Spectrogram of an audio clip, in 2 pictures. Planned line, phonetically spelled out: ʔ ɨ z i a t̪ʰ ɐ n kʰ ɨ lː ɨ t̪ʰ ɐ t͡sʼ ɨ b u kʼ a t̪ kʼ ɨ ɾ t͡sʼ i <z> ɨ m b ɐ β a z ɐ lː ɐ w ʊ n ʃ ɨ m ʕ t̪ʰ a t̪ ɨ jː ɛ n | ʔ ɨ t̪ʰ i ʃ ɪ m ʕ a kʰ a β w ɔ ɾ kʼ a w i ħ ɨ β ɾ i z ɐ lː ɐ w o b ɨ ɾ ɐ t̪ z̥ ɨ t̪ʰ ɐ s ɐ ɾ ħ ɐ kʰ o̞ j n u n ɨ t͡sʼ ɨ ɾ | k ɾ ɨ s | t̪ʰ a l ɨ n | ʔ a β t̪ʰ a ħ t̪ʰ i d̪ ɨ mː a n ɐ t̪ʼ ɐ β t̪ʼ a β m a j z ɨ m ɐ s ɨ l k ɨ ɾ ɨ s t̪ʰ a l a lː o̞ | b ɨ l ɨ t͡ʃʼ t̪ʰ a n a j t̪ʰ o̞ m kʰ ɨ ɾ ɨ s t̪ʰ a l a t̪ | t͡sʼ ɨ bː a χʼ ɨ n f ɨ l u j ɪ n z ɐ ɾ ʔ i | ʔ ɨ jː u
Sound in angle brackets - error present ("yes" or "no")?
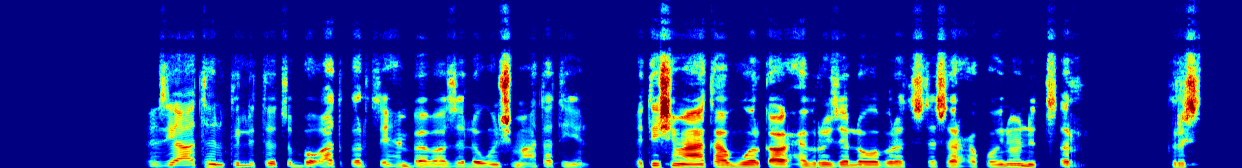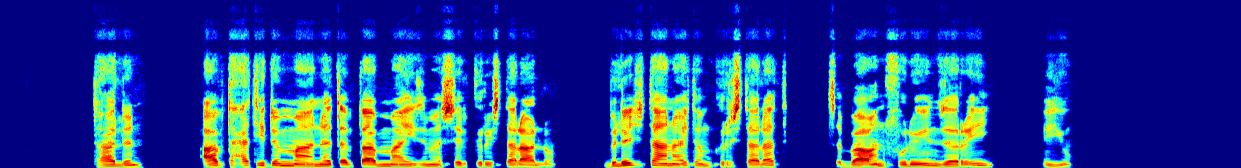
yes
